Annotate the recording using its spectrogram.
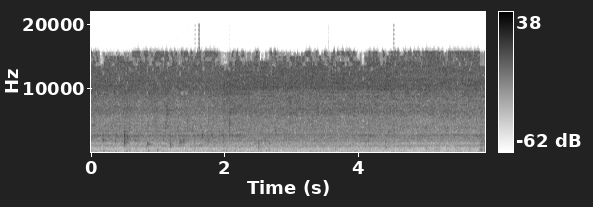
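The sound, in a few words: hot tap water running over shaving brush knot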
